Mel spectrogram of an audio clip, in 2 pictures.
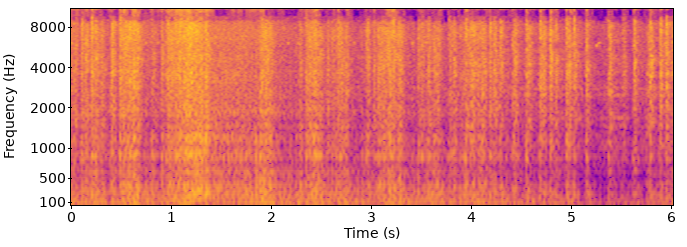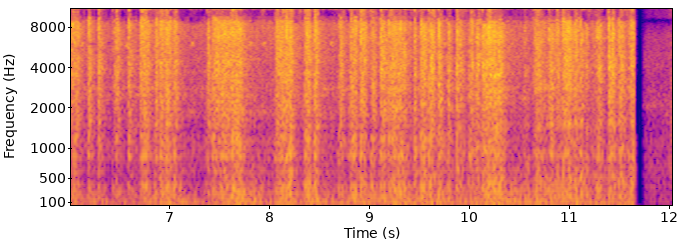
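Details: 408W stroker Windsor V8 with 12.5:1 compression and solid roller cam in a Fox body Mustang, first fire, possibly needing more timing: big V8 barks and revs hard with a lumpy, choppy cam idle between blips, firing strong and even; sounds healthy.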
